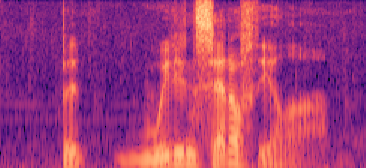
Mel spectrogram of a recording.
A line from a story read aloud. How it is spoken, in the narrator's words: said, stammering, started to cry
